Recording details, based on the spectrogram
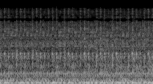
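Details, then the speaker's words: Nissan Urvan Estate ZD30 E25 diesel: rough idle with uneven, lumpy thumping that keeps stumbling; misfire, smoky with diesel-smelling smoke, shakes at light throttle, no check engine light or fault codes. "Palyado. Palyado. Oo. Ito ang issue niya is mausok at saka nangangatal ng konti."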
